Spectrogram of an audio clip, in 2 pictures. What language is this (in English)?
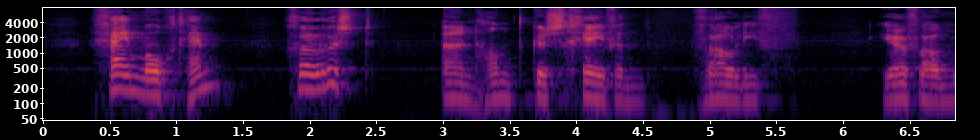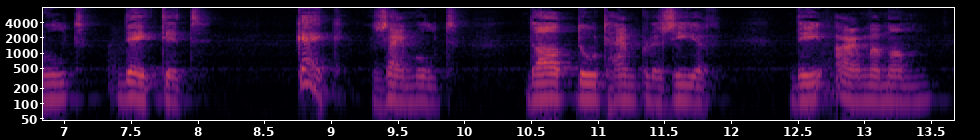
Dutch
